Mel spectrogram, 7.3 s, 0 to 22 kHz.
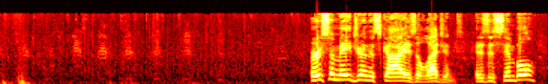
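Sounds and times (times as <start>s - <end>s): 
ducks squawking and quacking during mating: 0.2s - 4.0s
speech: 4.1s - 7.2s.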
